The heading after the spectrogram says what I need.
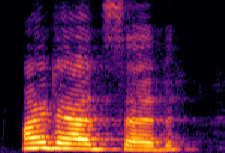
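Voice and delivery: ordinary delivery, nothing marked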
